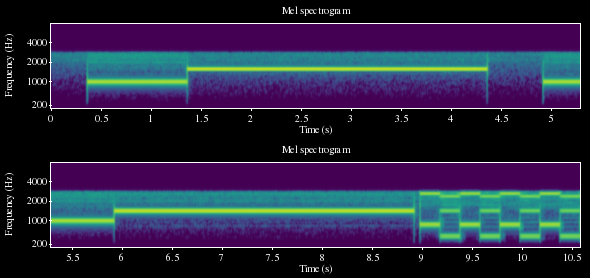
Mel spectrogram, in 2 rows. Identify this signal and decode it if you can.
Two-tone page, heard as a one-second tone, then a three-second tone, about 1010 then 1600 Hz, about 1010 then 1430 Hz, with noise. It is heard from 0.3 to 8.9 s.
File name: pager / 94 RESCUE DUTY / wcalert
